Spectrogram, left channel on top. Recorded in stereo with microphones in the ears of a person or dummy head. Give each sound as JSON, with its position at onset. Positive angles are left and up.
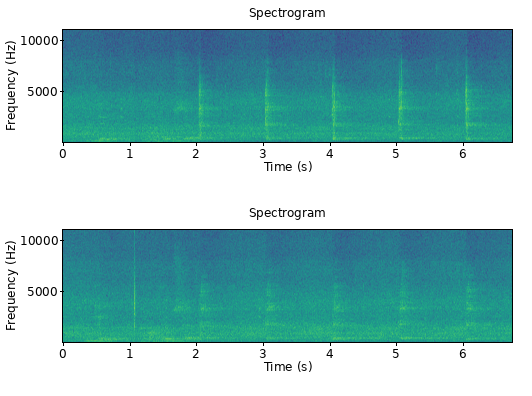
{"t": 0.3, "sound": "a man speaking", "side_deg": -60, "distance_m": 3.0}
{"t": 2.0, "sound": "ticking", "side_deg": 80, "distance_m": 0.9}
